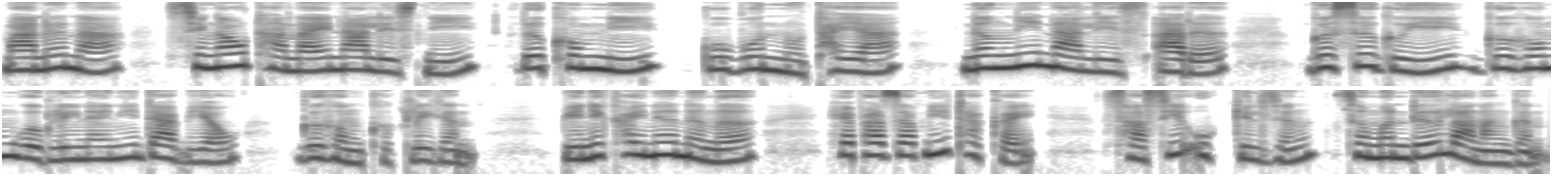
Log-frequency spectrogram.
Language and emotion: Bodo, neutral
